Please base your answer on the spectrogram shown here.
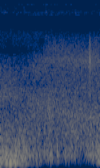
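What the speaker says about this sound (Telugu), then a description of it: "చెరువులో అనిపించినంత మాత్రం చెరువు కాదు సముద్రమే" Sea waves washing onto the shore during heavy rain, a steady, rough broadband roar with wind noise and no speech.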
